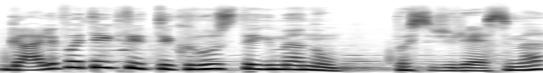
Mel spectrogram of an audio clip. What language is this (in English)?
Lithuanian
